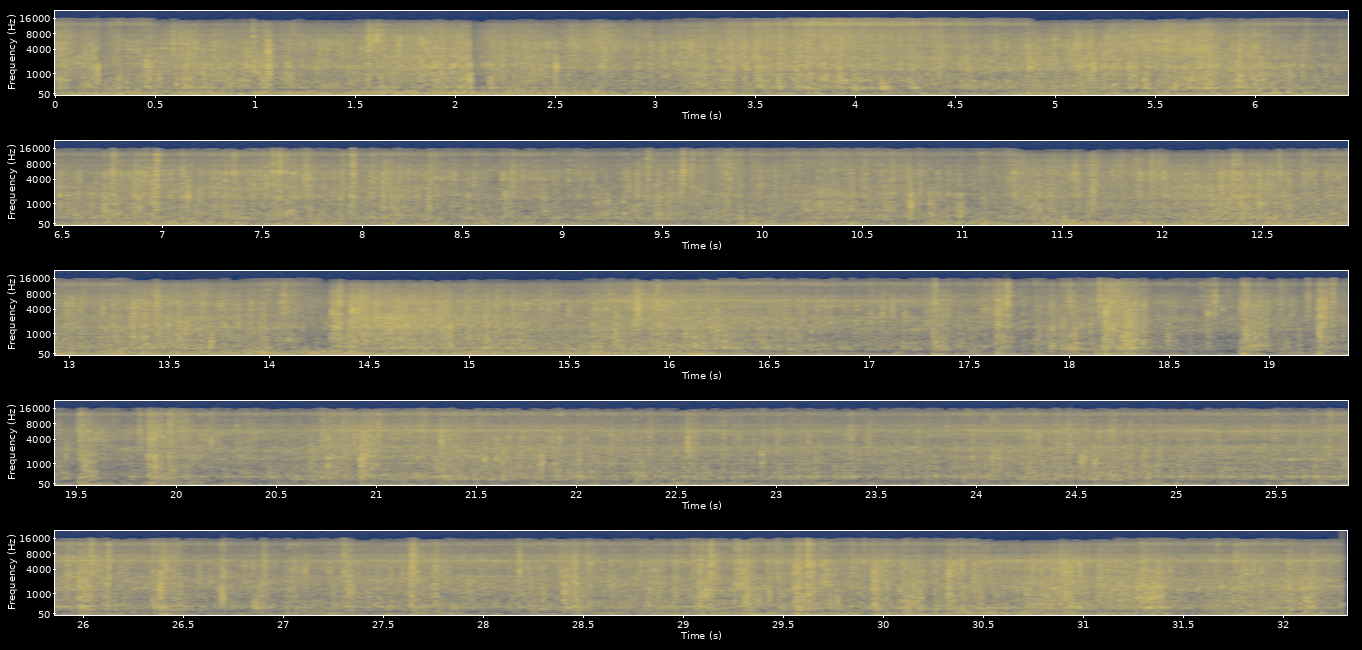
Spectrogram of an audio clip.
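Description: Mountain bike riding downhill on a dirt trail: tyres rolling over dirt and leaves, with wind buffeting the microphone as a heavy rumble. About halfway through the rumble eases, and frequent sharp clicks and knocks from the bike rattling over rougher, stonier ground take over.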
